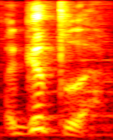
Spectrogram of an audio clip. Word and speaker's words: Hitler: they don't even mention, like they have in text like H, but they don't even pronounce it. Like, what's that all about? When they say Hitler, they say Hitler, Gitler. Gitler. Ah, yeah, they mentioned it with G, so it's Gitler.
